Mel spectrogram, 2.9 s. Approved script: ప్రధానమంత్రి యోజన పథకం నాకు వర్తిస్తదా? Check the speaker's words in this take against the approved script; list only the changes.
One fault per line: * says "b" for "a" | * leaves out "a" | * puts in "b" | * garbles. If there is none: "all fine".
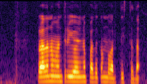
* leaves out "నాకు"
